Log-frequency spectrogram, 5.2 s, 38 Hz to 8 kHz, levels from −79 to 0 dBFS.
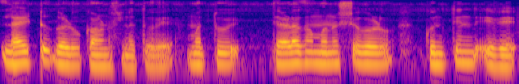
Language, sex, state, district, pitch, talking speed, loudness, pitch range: Kannada, male, Karnataka, Bidar, 140 Hz, 80 wpm, -19 LUFS, 130-145 Hz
